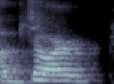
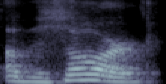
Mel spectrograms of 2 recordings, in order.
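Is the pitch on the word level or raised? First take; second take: raised; level. First: The pitch jumps up on the word. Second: The pitch stays low on the word. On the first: The speaker calls it wrong. "I don't go absorbed" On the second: The speaker calls it right. "I still keep the way the word is, but I don't raise the pitch"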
